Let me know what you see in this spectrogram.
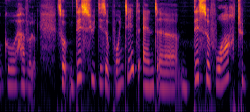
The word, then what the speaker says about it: déçu: So we use déçu, which is spelled D-E acute, C with a French cédille and U. And an E if you are referring to a female who is disappointed, déçu.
